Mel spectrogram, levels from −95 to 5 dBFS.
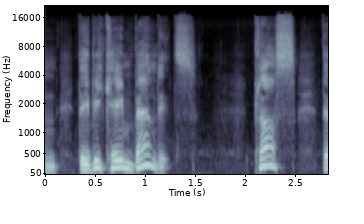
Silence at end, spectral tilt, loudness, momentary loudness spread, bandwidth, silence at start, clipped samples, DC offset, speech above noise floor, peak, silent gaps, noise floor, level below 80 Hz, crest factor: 0 s; -4.5 dB/octave; -19 LUFS; 10 LU; 17.5 kHz; 0 s; under 0.1%; under 0.1%; 35 dB; -2 dBFS; none; -54 dBFS; -64 dBFS; 18 dB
